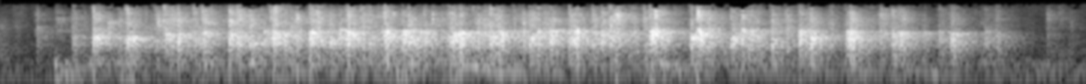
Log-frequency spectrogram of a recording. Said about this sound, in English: I think we just need to give another hand clap for all those wonderful poets.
